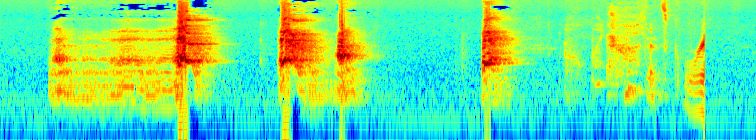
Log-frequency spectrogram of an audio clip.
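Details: A Dachshund puppy barks at its reflection in a mirror, giving sharp, high little barks spaced a second or so apart while a person talks.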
